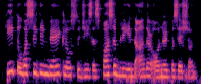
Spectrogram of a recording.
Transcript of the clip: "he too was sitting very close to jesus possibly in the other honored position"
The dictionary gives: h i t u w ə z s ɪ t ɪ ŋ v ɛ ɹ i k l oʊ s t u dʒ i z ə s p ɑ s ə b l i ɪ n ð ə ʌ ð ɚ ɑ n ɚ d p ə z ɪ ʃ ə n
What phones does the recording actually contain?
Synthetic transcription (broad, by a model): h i t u w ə s ɪ t ɪ ŋ v ɛ ɹ i k l oʊ s t u dʒ i s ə s p ɑ s ə b l i ɪ n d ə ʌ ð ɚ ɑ n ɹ d p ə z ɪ ʃ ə n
